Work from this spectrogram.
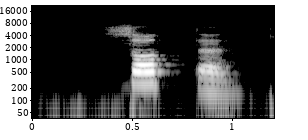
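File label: "содтӧд", Komi-Zyrian, female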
